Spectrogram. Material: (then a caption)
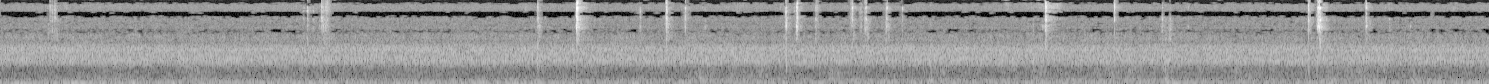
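Soap. A small black blade tip scratches and scores parallel lines along the edge of a palm-sized solid orange soap bar held in one hand. Brief, bright scraping ticks and crisp clicks come at irregular intervals over a steady, quiet hiss and low rumble.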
